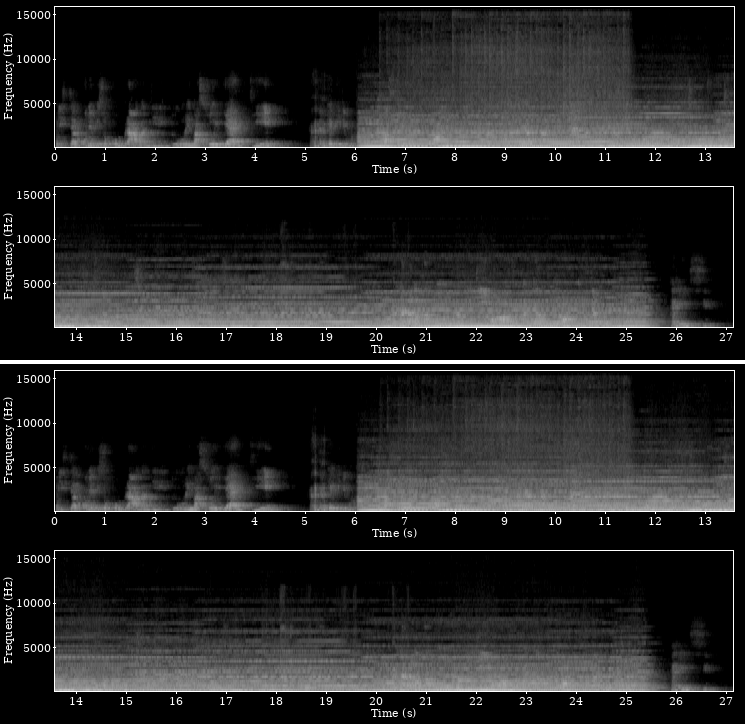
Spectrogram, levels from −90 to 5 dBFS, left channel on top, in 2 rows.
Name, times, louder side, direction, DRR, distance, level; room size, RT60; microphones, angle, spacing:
voice 1, 0.0-4.3 5.3-6.0 6.3-10.6 10.9-15.3 16.3-17.0 18.7-18.8 20.3-25.1 25.9-26.6, left 1 dB, 25° left, -7 dB, 2.1 m, -40 dB
voice 2, 5.1-5.4 16.5-16.8 18.0-19.6 19.9-20.5, right 2 dB, 50° right, 1 dB, 1.2 m, -43 dB
sound 1, 5.9-11.5, left 1 dB, 40° left, 2.8 m, -47 dB
sound 2, 6.0-25.4, equal, 35° right, 2.0 m, -31 dB
sound 3, 8.7-25.2, right 1 dB, 85° right, 0.9 m, -30 dB
9.8 x 7.7 x 3.4 m, 1.1 s
head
